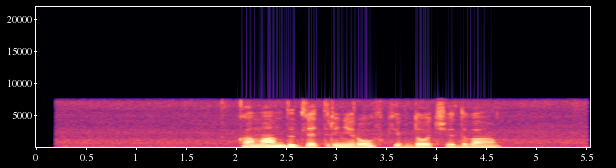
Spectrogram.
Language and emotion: Russian, neutral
